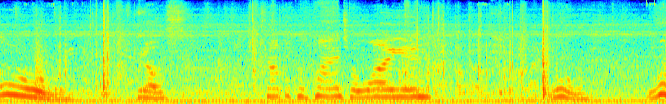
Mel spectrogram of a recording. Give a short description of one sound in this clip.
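Cardboard boxes rattle and knock as a hand picks them up from a shelf.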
